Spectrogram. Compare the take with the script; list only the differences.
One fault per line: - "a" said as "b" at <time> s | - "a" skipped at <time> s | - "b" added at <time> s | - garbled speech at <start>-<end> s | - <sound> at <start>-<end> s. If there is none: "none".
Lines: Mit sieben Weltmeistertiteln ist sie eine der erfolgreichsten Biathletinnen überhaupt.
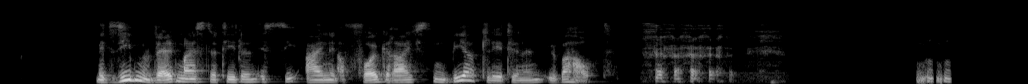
- "der" skipped at 3.4 s
- laugh at 6.4-8.0 s
- laugh at 9.2-9.5 s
